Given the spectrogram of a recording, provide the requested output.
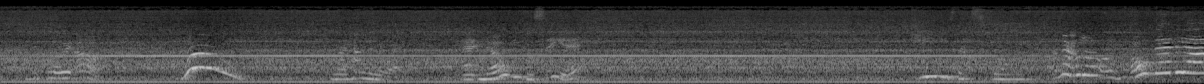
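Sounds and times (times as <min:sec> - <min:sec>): hair dryer running: 0:00.0 - 0:12.0.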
